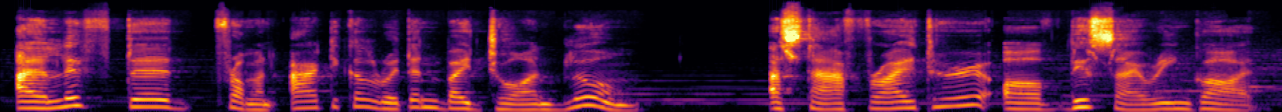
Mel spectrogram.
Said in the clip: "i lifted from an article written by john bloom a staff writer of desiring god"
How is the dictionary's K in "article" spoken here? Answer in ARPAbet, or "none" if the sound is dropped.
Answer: K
